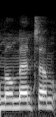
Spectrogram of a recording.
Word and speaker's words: momentum: The word has three syllables. the stress is on that second syllable. Momentum. Now, one thing I'll say, and this is really about the American accent. Sometimes when the T follows an N sound, it may elide and it gets removed.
